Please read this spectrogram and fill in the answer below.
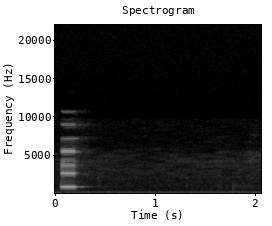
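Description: A single short electronic beep from a handheld talking learning toy, heard once right at the start. A faint steady low hum sits underneath.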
